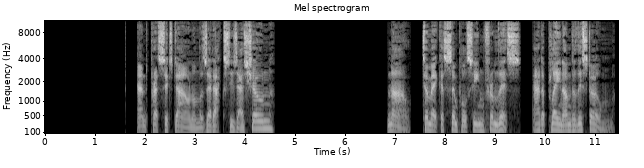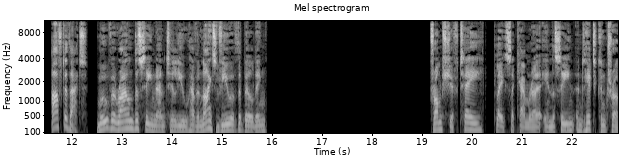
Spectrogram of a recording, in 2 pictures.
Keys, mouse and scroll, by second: 0.4 click, 0.9-1.8 scroll down 7, 1.8-2.3 scroll down 2, 2.3 s, 2.6 z, 4.8 click, 5.9 click, 6.8-7.2 scroll down 3, 7.4 shift+a, 9.0 s, 9.7 KP_1, 9.9 KP_0, 10.5 click, 10.8 s, 11.2 click, 12.0 s, 12.3 click, 12.6-13.2 middle drag, 13.3-14.0 scroll up 3, 13.7 middle click, 14.2-15.0 shift+middle drag, 15.0 middle click, 15.9-16.4 scroll up 2, 16.6 scroll down 1, 17.1-18.9 middle drag, 19.0 shift+middle click, 20.1 shift+a.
